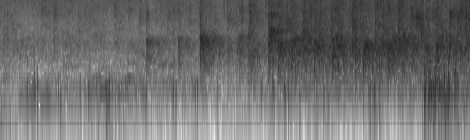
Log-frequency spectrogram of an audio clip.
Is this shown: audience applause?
yes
